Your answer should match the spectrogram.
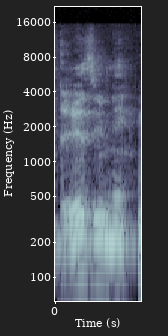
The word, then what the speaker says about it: Resümee: Und danach kannst du dann Resümee, ich kann dieses Wort nicht aussprechen. Wie heißt das richtig? Resümee.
